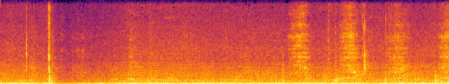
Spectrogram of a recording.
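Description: A cleaver knocks once on a wooden chopping block about a second in, over a steady low hum. A few seconds later come several short scraping, rubbing sounds as a foam takeaway box of sliced char siu is handled.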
